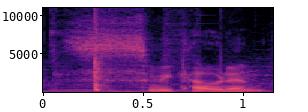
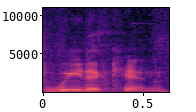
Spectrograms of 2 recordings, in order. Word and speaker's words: Suikoden: Suikoden. Very good. What have I said in the past? He's always said Suikoden? Sweetakin. Sweetakin or something like that, and I've said it wrong so much.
